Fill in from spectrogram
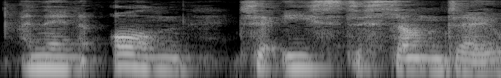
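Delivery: ordinary talk, nothing marked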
